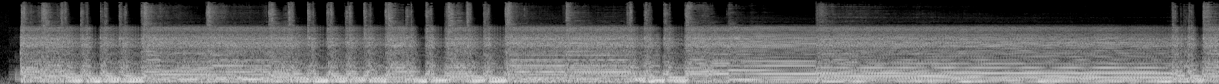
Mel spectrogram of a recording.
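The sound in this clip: Heavy distorted electric guitar through a Neural DSP Archetype Gojira amp plugin in stereo, with two cabinet impulse responses blended, one a DF2 Jubi V30. A loud, dense chugging riff with brief stops gives way to sustained ringing chords.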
